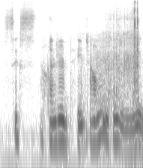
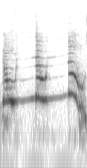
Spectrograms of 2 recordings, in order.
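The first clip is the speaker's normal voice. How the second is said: squeaking elf; 10 dB louder, faster than usual. Acted. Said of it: "squeaked Dobby".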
